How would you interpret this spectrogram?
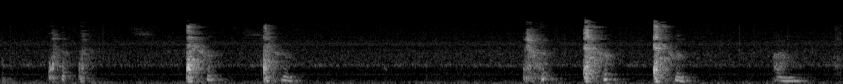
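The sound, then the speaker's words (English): A person coughs repeatedly in short, harsh bursts, a couple of clusters separated by a pause, with no talking. “I really get these little coughing things, and I'm kind of out of business for a minute.”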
